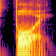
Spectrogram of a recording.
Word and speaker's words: buoy: about 20 years earlier he says that bu y should be pronounced with a BW sound at the beginning and quote should never be pronounced as boy end quote now given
